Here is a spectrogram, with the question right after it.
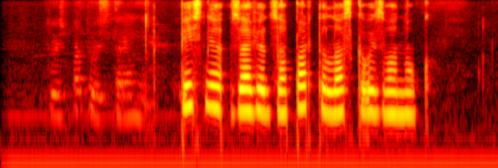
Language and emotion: Russian, neutral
